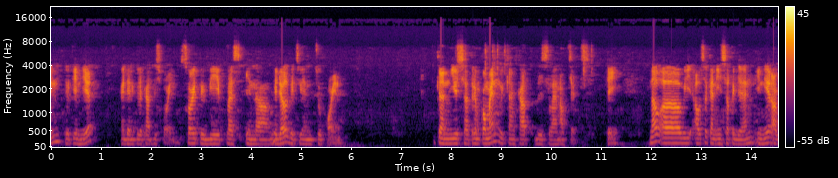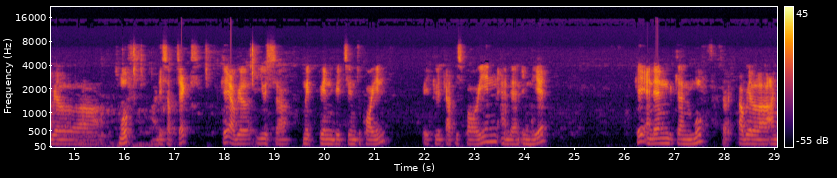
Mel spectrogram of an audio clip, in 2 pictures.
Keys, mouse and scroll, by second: 6.1 middle click, 7.3-7.8 scroll up 1, 7.6-8.4 typing, 9.9 click, 10.4 space, 10.7-11.2 scroll down 1, 11.2 middle click, 13.4-14.9 scroll up 1, 15.6 m, 15.9 space, 16.3 click, 17.4 space, 17.7-18.3 scroll up 1, 18.4 right click, 20.9 click, 21.6-22.9 scroll up 1, 22.9 click, 23.3 scroll down 1, 23.5 middle click, 25.5 click, 26.2-28.5 scroll down 1.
